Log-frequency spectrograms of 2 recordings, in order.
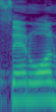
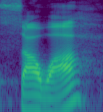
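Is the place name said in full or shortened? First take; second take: full; shortened. First: The name is said with all its sounds. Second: The name is run together and shortened. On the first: "Trinidad has a place called San Juan" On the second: "but we pronounce it Sawa"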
